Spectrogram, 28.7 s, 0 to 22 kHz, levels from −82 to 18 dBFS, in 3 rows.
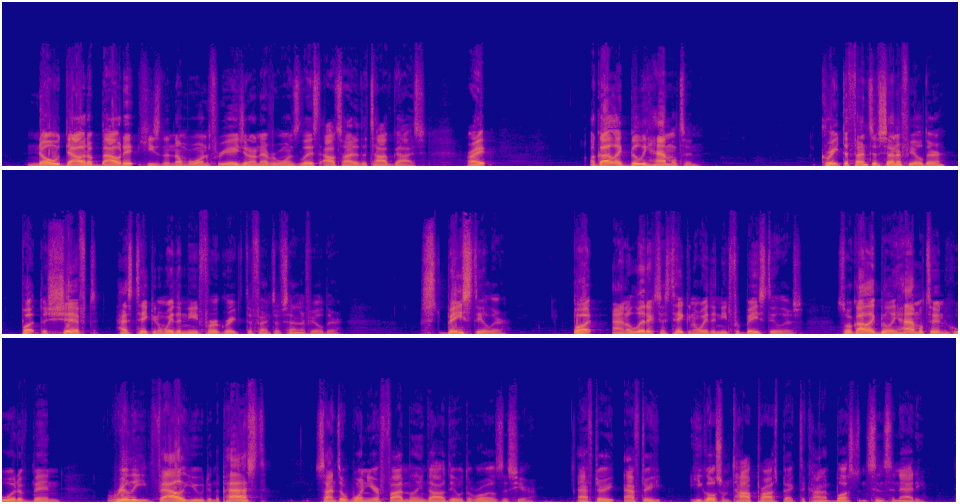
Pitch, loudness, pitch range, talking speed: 140 Hz, -20 LUFS, 125-160 Hz, 195 wpm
